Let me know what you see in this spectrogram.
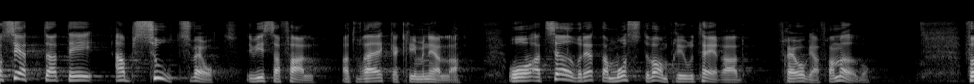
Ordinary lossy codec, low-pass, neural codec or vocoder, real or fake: none; none; none; real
